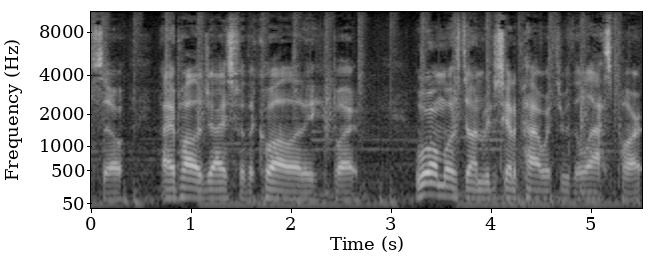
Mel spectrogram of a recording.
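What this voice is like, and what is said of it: Sick, strained voice. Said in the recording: “I don't know if you guys can hear it in my voice, but I'm still coming off that strip. So the more I talk, the more it starts to get uh, get aggravated, and the more I start to cough.”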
